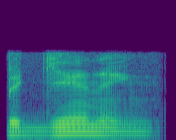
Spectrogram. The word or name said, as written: beginning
